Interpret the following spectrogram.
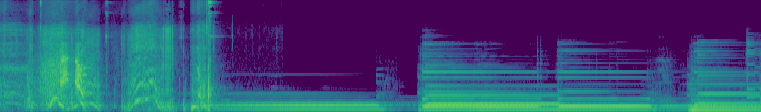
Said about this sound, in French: Bon, allez, je boucle ma valise. Hop.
